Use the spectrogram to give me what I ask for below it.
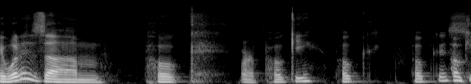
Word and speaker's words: poke: So, hey, what is um poke or pokey?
